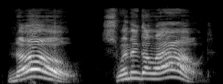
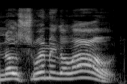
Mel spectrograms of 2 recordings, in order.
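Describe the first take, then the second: First: There is a pause after the word 'no'. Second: It is said as one phrase without a pause. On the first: Swimming is permitted. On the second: Swimming is forbidden.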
